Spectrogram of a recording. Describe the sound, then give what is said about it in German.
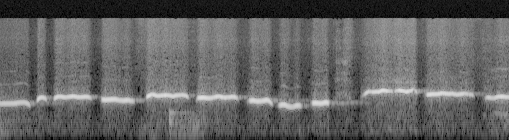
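Someone whistles the first verse of a song's melody, a clear bright tone moving through a run of short connected phrases with brief breaths between them, and nobody talking. “Pfeifst du da gerade die erste Strophe?”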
